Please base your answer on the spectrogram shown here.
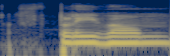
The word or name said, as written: vplyvom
